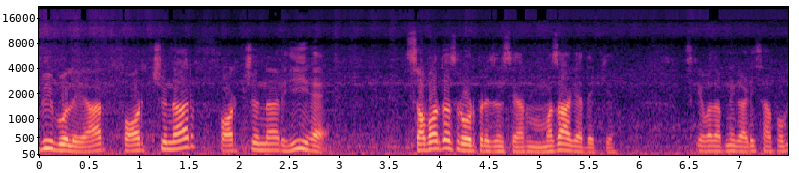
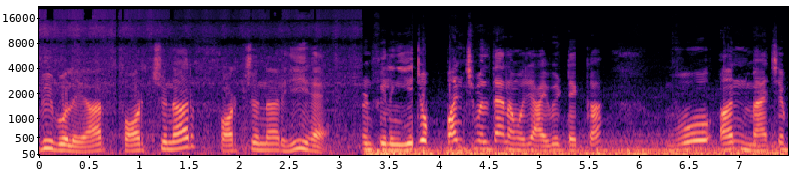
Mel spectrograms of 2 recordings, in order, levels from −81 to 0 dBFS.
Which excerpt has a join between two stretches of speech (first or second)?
second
